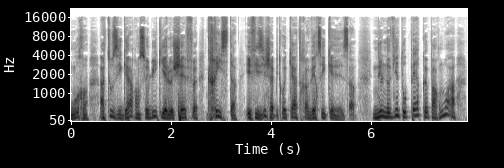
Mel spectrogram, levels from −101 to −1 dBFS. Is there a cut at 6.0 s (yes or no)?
yes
